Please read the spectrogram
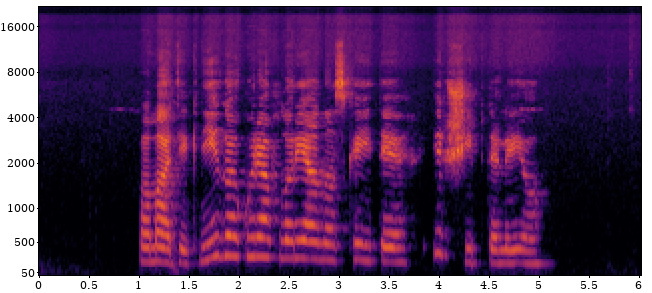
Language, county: Lithuanian, Panevėžys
